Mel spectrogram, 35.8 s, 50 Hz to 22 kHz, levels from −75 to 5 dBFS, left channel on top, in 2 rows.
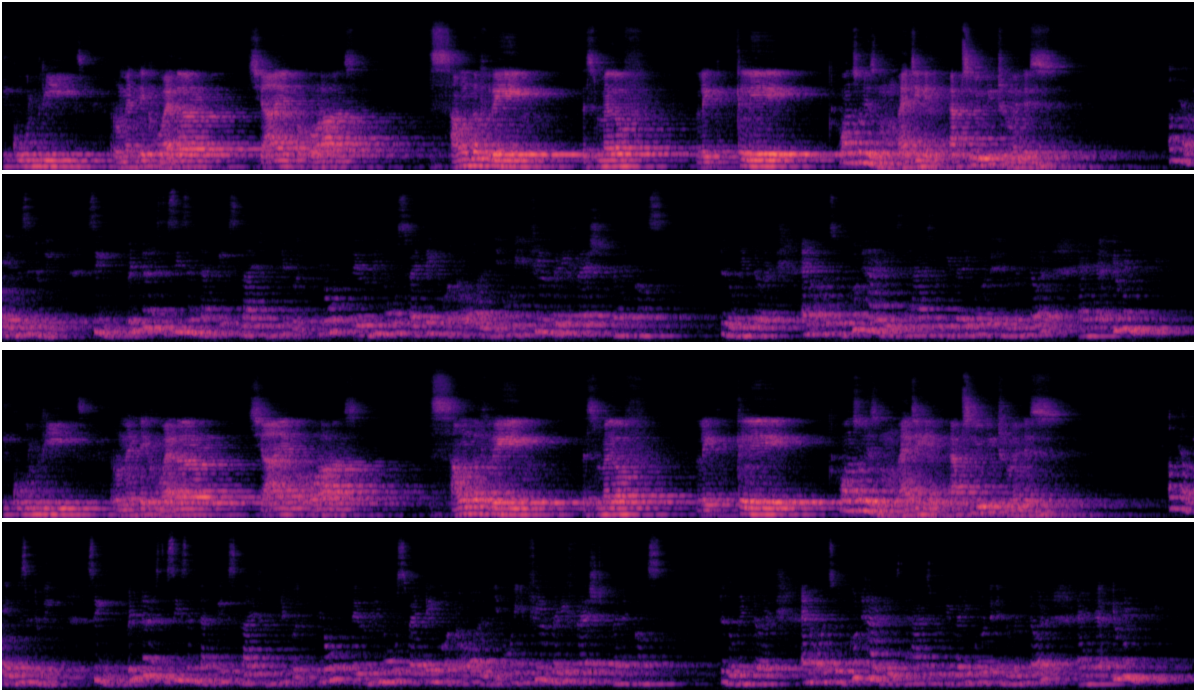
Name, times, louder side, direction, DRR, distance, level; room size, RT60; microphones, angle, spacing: voice 1, 0.2-1.2 1.6-3.2 3.7-5.3 6.4-8.0 8.7-9.6 10.4-10.8 11.0-11.9 12.5-15.7, left 1 dB, 25° left, -4 dB, 1.4 m, -27 dB
voice 2, 17.5-27.7 28.6-35.2, equal, 45° right, -6 dB, 2.2 m, -35 dB
8.7 x 7.3 x 4.3 m, 2.8 s
head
